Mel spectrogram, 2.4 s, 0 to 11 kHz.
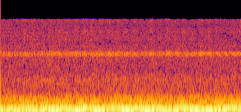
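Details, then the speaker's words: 1983 Camaro, 5-speed manual: thin steady high squeal over the idle with the clutch released, present before and after a recent clutch replacement; slight clutch-pedal pressure silences it. Release or pilot bearing suspected, not confirmed. "and if I apply some pressure to the clutch as I'm going to do right now the noise goes away I'm releasing the clutch and there it [Music] is again"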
